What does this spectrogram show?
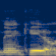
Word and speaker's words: Mankato: Yeah, Minnesota State Mankato is how they say it.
